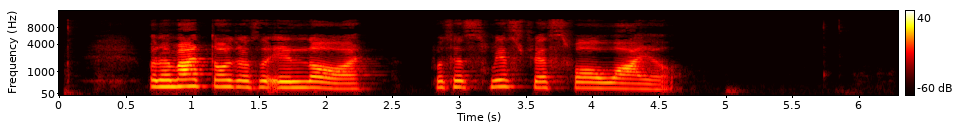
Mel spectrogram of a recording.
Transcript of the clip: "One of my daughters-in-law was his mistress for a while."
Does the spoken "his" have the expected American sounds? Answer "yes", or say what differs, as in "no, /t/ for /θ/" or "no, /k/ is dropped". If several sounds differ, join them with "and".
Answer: no, /s/ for /z/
